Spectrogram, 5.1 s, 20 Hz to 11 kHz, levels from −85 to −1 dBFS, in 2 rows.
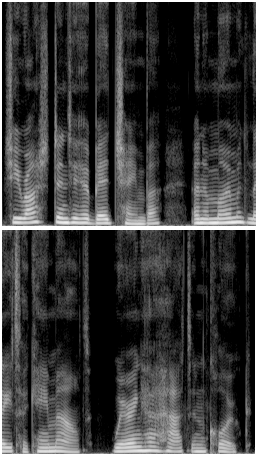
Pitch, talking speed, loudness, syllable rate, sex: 185 Hz, 190 wpm, -16 LUFS, 4.9 syllables/s, female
